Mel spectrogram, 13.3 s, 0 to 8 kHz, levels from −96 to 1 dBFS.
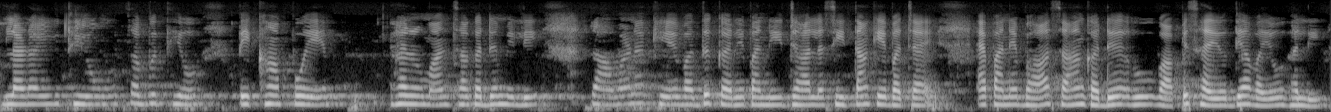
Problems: constant background noise, echo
